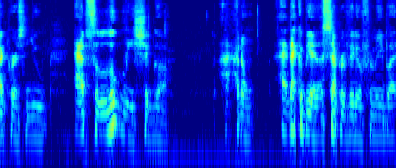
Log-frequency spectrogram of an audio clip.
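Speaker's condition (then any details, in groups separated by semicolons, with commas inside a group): No condition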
